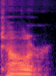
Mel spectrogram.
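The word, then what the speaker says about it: Taliaferro: But it's spelled talifer pronounced taller and it's like army corpse of engineer you know like that.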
